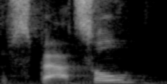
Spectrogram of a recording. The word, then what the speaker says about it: Spätzle: We're making a little spätzle. I think that's how you say it in German. I think the anglicized pronunciation is Spaetzle or Spaetzle. Something like that.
